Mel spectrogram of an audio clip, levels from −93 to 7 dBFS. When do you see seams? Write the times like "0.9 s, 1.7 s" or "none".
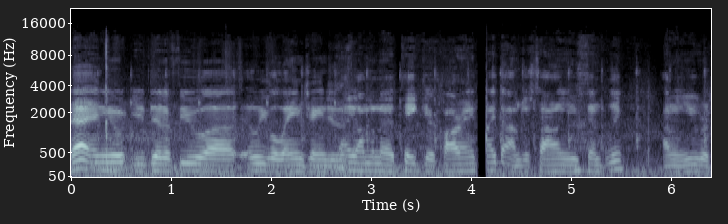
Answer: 2.8 s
